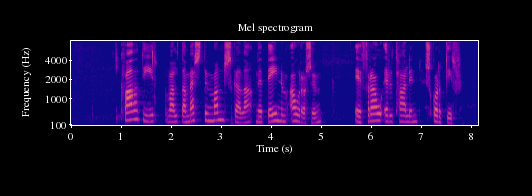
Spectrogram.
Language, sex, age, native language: Icelandic, female, 30-39, Icelandic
